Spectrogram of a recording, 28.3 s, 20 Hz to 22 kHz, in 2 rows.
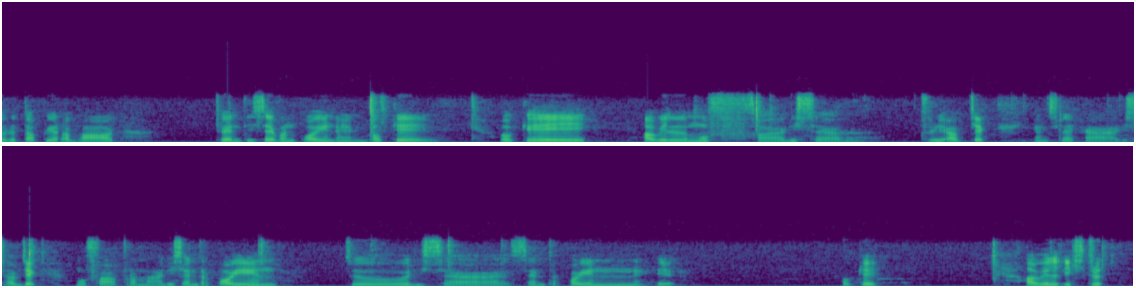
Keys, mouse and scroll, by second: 2.6-3.1 typing, 4.5 Return, 5.6 middle click, 6.4 scroll down 1, 6.7-8.6 middle drag, 8.6 m, 9.4 space, 9.8 click, 14.4 space, 16.2 click, 16.7 scroll down 1, 16.9 middle click, 18.8-19.7 scroll up 1, 19.7-23.2 shift+middle drag, 24.4 click, 25.2 scroll down 1, 25.4 middle click, 25.9-27.2 scroll up 1, 27.0-28.2 typing.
